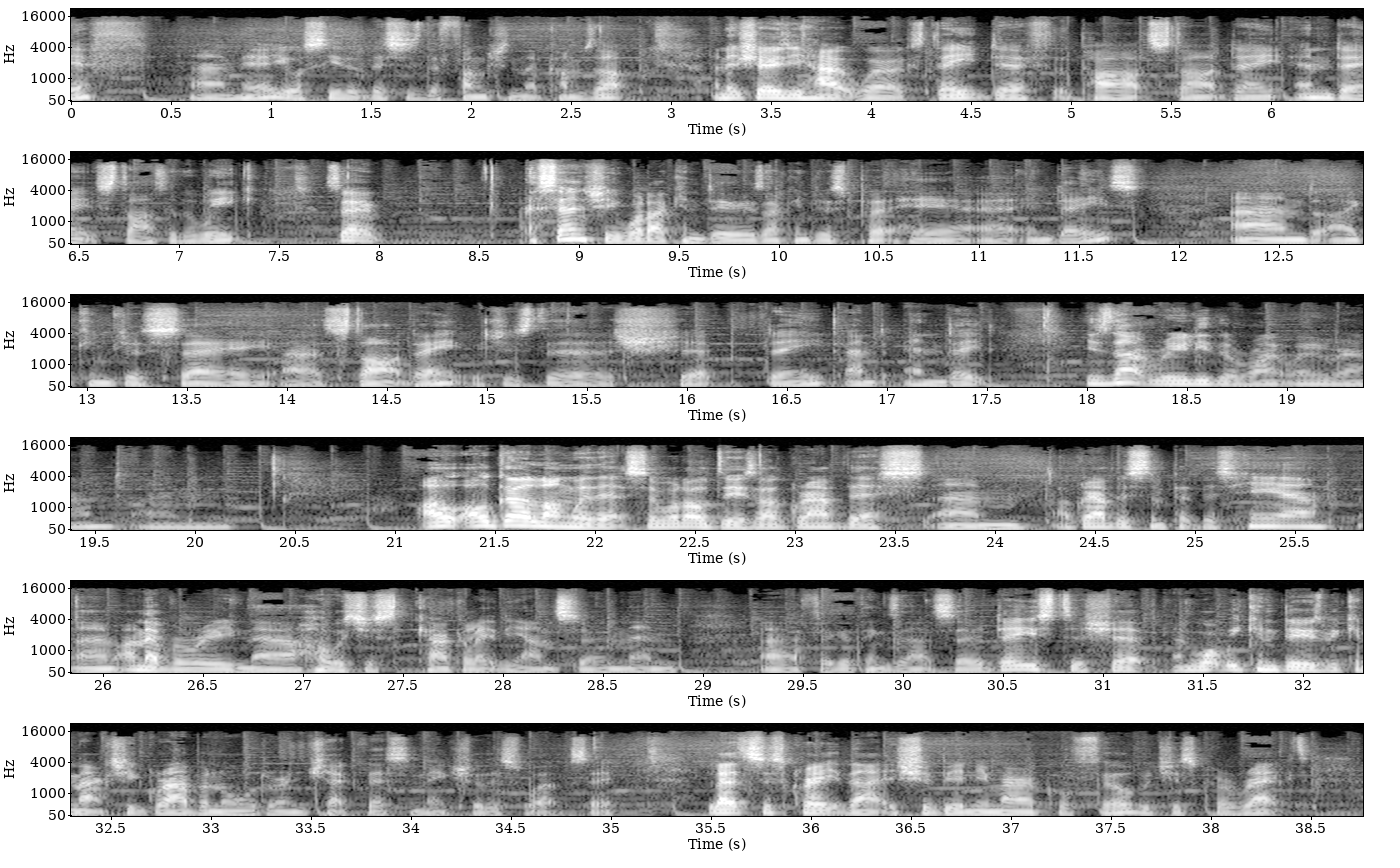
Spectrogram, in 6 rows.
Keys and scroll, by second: 10.5 Left, 12.2 Right, 22.7 super+x, 24.3 super+v, 29.4 shift+d.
